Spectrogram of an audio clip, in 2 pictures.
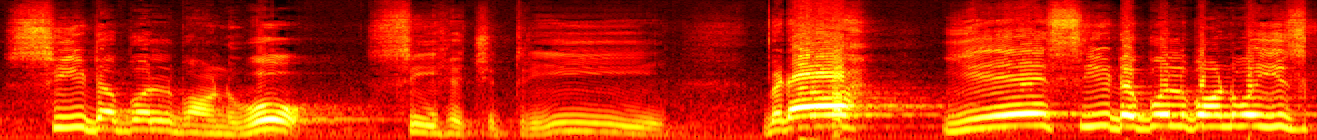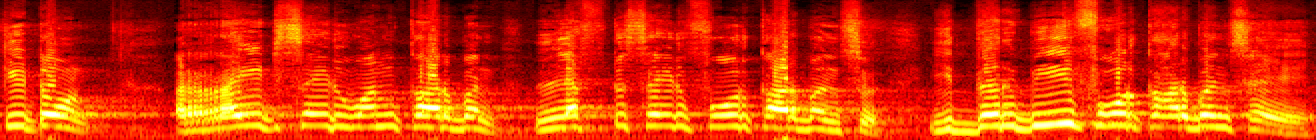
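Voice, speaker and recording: High-voiced man teaching chemistry. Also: a little mellow, in a large hall. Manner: scolding yet affectionate, repeats phrases, quizzes students. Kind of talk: classroom lecture.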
